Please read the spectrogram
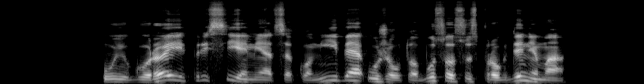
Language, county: Lithuanian, Tauragė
